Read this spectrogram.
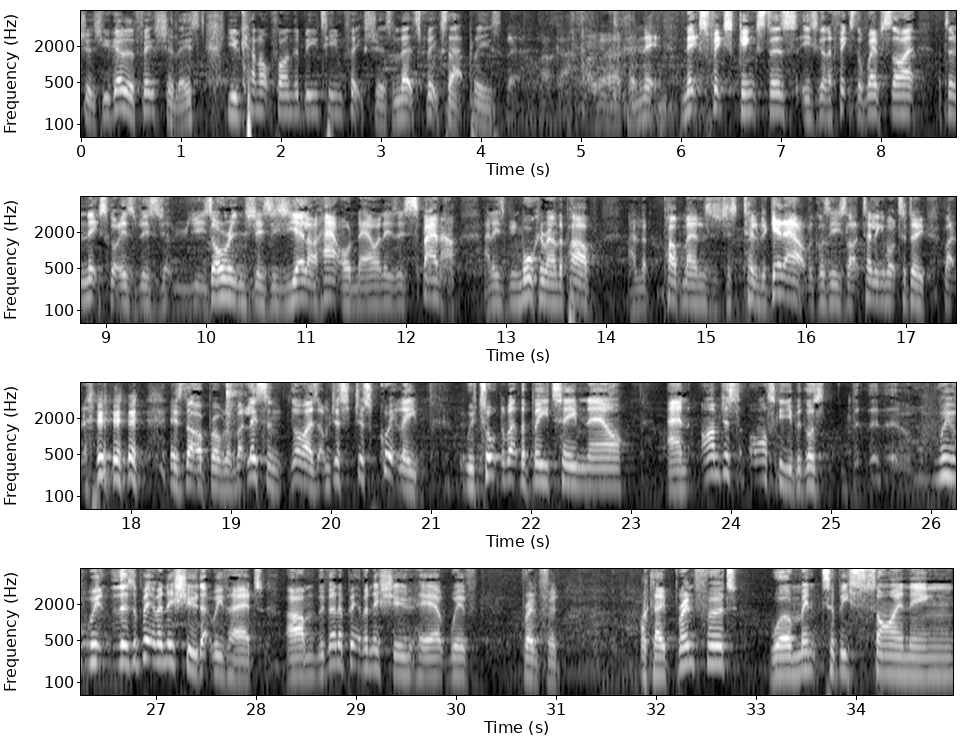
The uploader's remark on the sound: Pre-South Coast Match podcast from the pub. This evening assembled in The Lord Nelson Pub in Brentford for the very first time were. Fans in the pub discuss the Brentford v Liverpool match.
